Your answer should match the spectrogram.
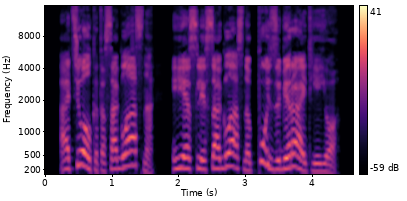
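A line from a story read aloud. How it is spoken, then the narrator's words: Shouted. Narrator (Russian): кто-то крикнул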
